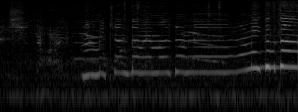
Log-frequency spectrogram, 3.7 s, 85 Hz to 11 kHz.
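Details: Domestic cat, one of three house cats (tabby, Abyssinian and short-legged Munchkin) seen in daily life indoors in April 2024; a long drawn-out meow of about two and a half seconds, steady then rising slightly at the end, over a low steady hum.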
